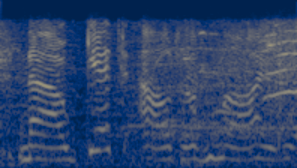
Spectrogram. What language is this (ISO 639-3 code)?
eng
